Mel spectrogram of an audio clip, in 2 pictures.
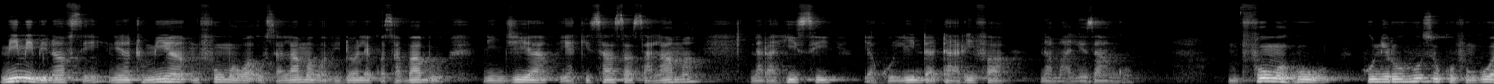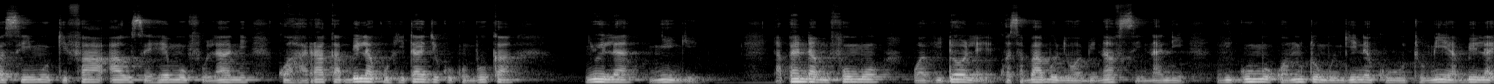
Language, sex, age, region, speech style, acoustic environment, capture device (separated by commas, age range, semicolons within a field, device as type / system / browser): Swahili, male, 25-34, Kenya, relaxed, nature, mobile / Linux / Chrome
